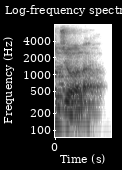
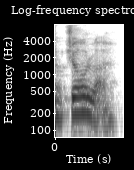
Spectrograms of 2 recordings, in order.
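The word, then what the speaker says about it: La Jolla: you went away I it's actually the H is silent you say the P o kuzey late Ola so jola so jolla yes ma'am everybody always get the F because you know it has a pH so hi how are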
